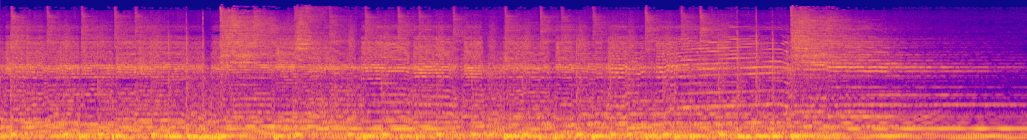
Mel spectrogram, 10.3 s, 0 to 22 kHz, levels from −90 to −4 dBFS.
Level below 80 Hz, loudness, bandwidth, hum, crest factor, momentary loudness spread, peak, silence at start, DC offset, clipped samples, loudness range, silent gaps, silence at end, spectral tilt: -30 dBFS; -17 LUFS; 18 kHz; none; 12 dB; 4 LU; -4 dBFS; 0 s; under 0.1%; under 0.1%; 1 LU; none; 0 s; -4.5 dB/octave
